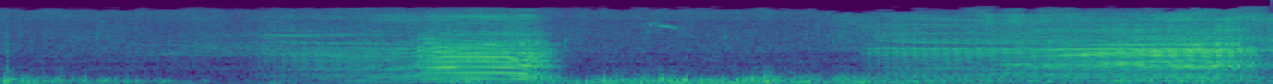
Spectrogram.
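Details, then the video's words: Cow calls twice: a rising, arching moo that swells and breaks off, then after a short pause a second long, even, tonal moo holding steady to the end. "Âm thanh con bò || Sound and picture of the Cows"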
